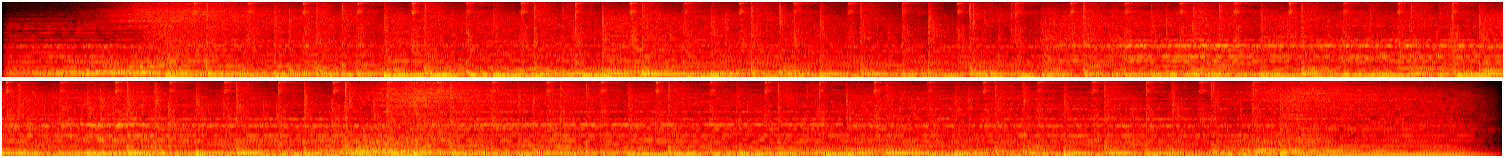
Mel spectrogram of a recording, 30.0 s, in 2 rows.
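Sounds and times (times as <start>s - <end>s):
music: 0.0s - 30.0s.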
